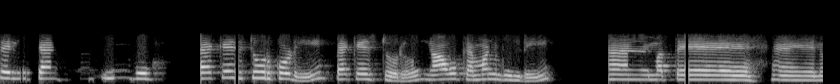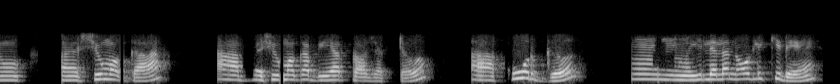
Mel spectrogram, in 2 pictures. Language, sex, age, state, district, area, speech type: Kannada, female, 60+, Karnataka, Chitradurga, rural, conversation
